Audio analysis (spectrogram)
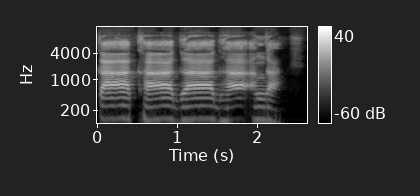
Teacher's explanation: तो जो आवाज़ आती है वो कंठ से आती है और हमारी जिह्वा कहीं भी टच नहीं करती मुंह के अंदर, इसलिए इसका उच्चारण स्थान कंठ हो गया।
